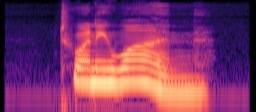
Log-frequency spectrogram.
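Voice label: twenty one, English, female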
